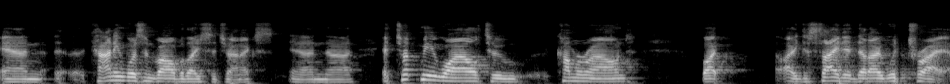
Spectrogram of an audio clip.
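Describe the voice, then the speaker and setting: A man is speaking at a fairly slow pace. His pitch variation is ordinary. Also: fairly high pitch for a man. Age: 60s. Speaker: customer giving testimonial. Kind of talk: testimony. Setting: online webinar hangout. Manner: halting with many fillers.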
